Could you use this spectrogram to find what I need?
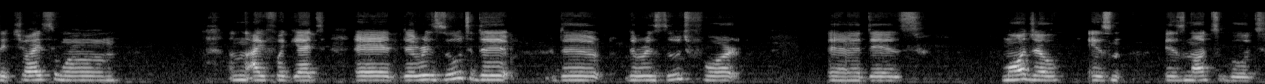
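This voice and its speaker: A woman at a medium pitch, speaking in a monotone, flat way at a very slow pace with long, frequent pauses. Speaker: researcher presenting at a conference. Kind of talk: conference presentation. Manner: halting, with many false starts and fillers.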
